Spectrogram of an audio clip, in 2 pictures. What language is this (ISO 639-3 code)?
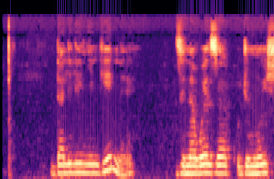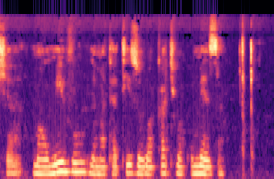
swa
